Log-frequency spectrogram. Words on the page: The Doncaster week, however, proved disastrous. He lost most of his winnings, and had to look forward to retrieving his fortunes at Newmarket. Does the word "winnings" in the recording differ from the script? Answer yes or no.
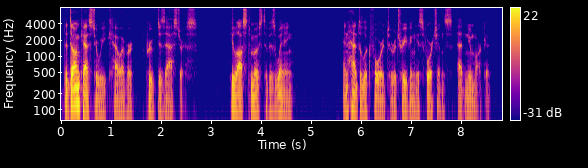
yes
